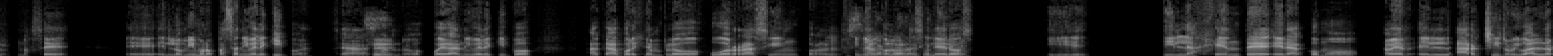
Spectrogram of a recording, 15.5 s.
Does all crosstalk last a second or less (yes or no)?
no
